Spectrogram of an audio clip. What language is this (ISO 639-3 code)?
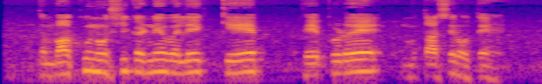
urd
